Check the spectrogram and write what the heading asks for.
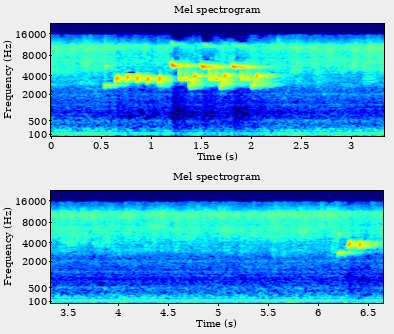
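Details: Corsican European goldfinch, one year old, delivering a rapid run of high, tinkling twittered notes for over a second, then a pause and another short chirpy burst near the end, over faint steady hiss.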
